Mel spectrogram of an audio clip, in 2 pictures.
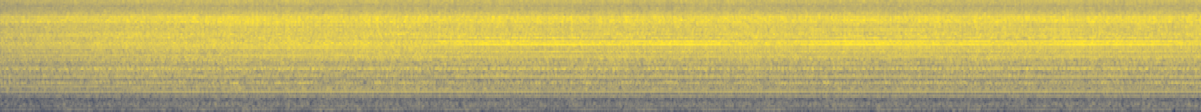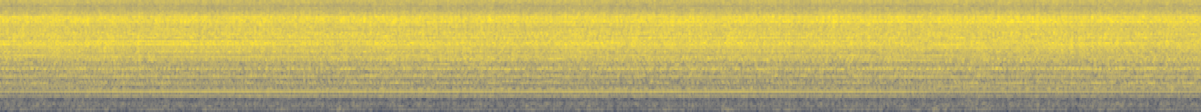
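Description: Zanussi washer dryer in its drying test: the drying fan motor running with a steady whine over a broad hiss, a fan motor the owner knows to be noisy, while the drum motor turns the drum.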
